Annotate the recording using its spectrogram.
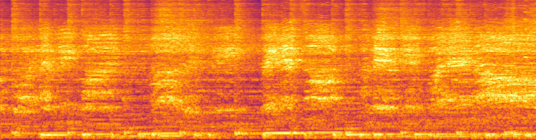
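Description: Children's choir singing together over an instrumental accompaniment with a steady bass line.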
